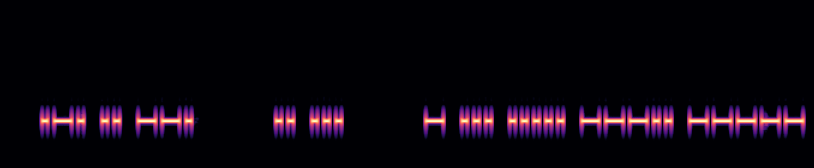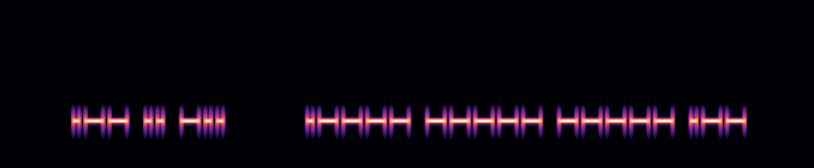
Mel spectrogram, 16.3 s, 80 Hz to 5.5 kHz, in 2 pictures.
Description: Morse code, heard as a keyed tone, about 20 wpm, 700 Hz. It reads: RIG IS TS580 WID 100W
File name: UK MASTER QSOs TRAINING / 20WPM / UK MASTER QSOs 0050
